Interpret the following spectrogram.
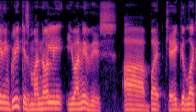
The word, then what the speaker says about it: Ioannidis: I get it, but ultimately, the consolation was Manoli Ioannidis. It rhymes with Leonidas.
